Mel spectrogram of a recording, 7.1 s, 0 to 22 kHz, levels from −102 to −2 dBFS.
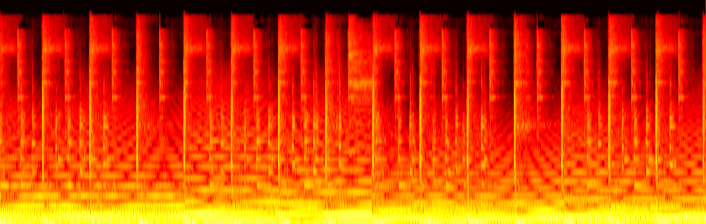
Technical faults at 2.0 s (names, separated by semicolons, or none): hard clipping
